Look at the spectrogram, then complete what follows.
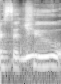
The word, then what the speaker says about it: Sacheu: Hey y'all, my name is Sarah or SACHEU or Sarah Chung. I want to make sure y'all know how to pronounce it because she's now her own brand.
